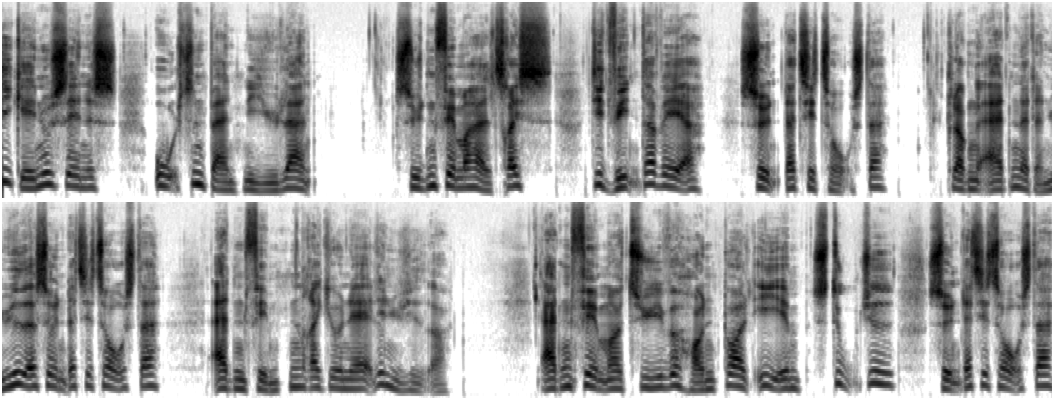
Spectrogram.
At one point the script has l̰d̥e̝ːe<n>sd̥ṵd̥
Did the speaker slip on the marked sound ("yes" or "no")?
yes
